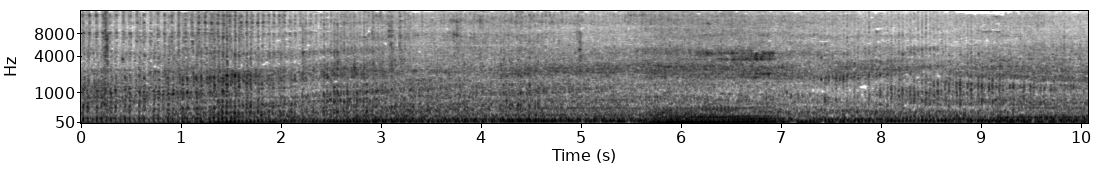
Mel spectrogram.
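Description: Tractor engine running steadily, growing louder for about a second around six seconds in.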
